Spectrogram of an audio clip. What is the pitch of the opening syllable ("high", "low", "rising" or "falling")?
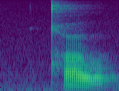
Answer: falling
